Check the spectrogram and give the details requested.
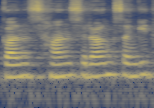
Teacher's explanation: इस ध्वनि का उच्चारण नाक से होता है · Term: अनुस्वार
